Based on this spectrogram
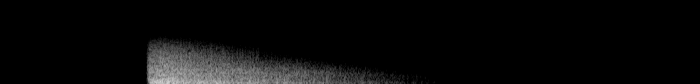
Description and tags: Synthesized Thunder 02
Synthesized using a Korg microKorg
weather, synthesis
